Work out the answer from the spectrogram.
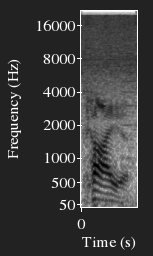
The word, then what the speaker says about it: Kaya: I was wanting to make sure you knew her name was Kaya. Kaya. It's mispronounced all the time.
